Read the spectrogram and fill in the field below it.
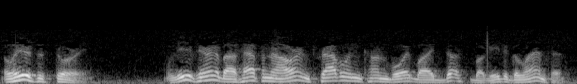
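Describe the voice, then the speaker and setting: A man's voice: medium pitch, sing-song, a little fast, slightly rough. An actor playing an amiable, fatherly space troubleshooter who explains things easily in an old radio serial. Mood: friendly, reassuring. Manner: easygoing, explanatory, chuckling. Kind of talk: 1950s radio serial acting. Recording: muffled, tinny old radio recording.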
